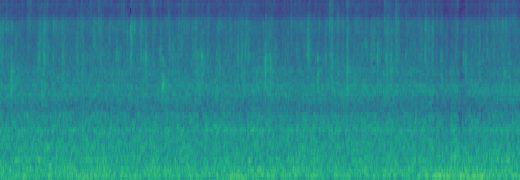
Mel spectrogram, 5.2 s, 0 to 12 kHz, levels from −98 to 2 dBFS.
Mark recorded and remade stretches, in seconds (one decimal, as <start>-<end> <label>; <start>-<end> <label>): 0.0-0.5 recorded; 0.5-1.1 remade; 1.1-2.0 recorded; 2.0-2.6 remade; 2.6-5.2 recorded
